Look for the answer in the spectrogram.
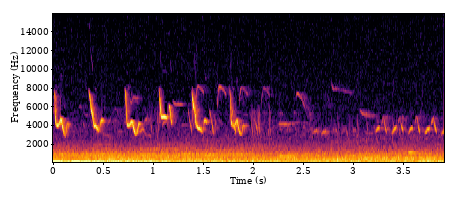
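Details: Common Chiffchaff in spring at RSPB Rainham Marshes, a brief clip from a mound on the reserve: a quick run of high, sharply falling chip-like notes, about three a second, fading after two seconds over a low rumble of wind and A13 traffic.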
